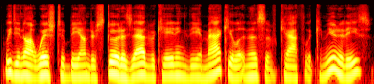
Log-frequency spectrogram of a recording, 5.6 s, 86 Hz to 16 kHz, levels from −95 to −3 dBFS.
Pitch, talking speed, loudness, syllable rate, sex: 145 Hz, 150 wpm, -18 LUFS, 5.3 syllables/s, male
